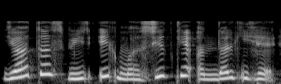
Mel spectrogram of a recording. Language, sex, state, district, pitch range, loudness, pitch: Hindi, female, Jharkhand, Ranchi, 255-380 Hz, -15 LUFS, 295 Hz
